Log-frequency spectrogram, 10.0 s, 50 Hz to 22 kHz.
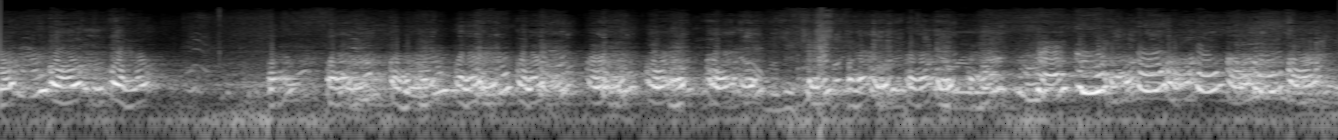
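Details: Sea lions barking at the Newport Sea Lion Docks, Port of Newport, Yaquina Bay, Oregon, on September 20, 2015: a dense chorus of hoarse, harmonic barks, about two per second, overlapping from several animals.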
